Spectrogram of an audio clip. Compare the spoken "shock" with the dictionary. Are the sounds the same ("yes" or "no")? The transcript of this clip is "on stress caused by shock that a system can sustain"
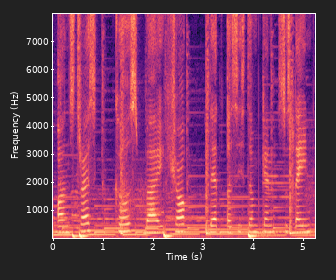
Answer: yes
